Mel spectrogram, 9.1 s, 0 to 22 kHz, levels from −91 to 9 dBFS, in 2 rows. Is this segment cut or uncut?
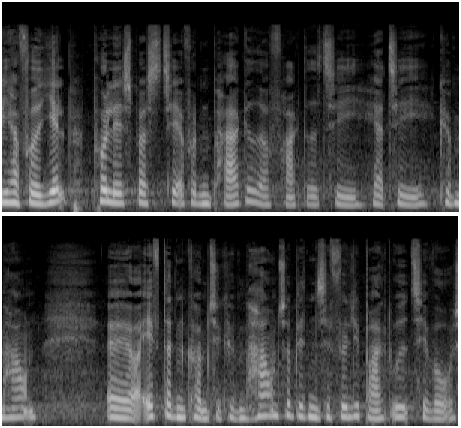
uncut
